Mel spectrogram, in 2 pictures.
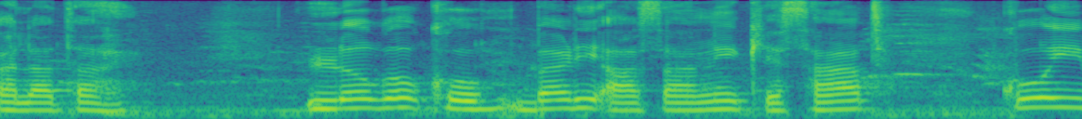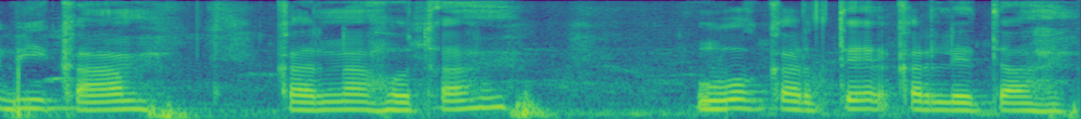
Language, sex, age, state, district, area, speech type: Urdu, male, 18-30, Uttar Pradesh, Ghaziabad, rural, spontaneous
